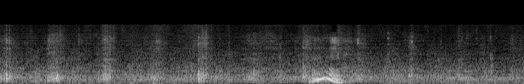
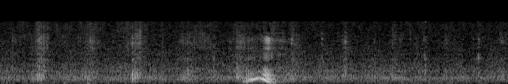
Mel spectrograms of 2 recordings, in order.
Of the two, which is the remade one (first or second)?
first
